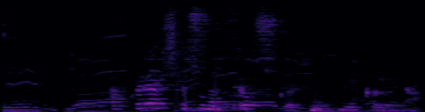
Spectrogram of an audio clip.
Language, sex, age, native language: Icelandic, female, 40-49, Icelandic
